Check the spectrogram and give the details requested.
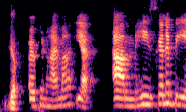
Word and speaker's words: Oppenheimer: Is that how you pronounce that man's name? Oppenheimer. Yep. Oppenheimer.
